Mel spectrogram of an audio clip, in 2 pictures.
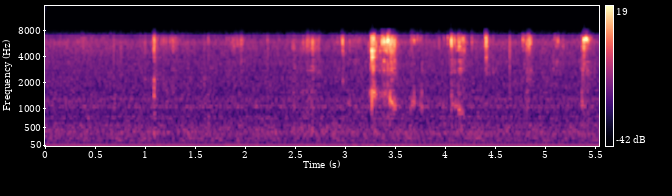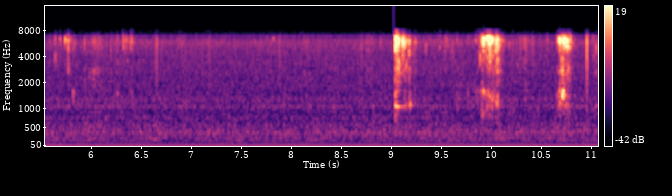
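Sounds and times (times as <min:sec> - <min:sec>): crunchy chewing: 0:01.0 - 0:08.0, 0:08.8 - 0:11.0
bite into crisp pickle: 0:09.0 - 0:11.0.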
